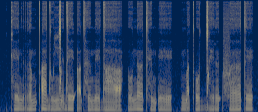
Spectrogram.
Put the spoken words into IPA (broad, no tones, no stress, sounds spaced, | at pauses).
kʰ eː n r ɜ m tʼ aː d u ŋ͡ǀ ḛ d eː ʔ a̰ tʰ ɘ m ɾ eː d aː | o n ɜː tʰ ɪ m ʔ eː | m a̰ tʼ o d ɡ͡ǀ eː ɾ ɘ ʔ f ɜː t e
